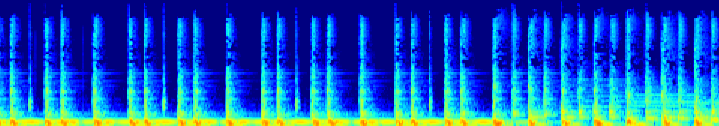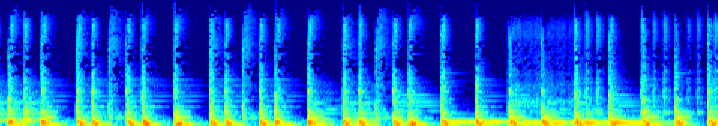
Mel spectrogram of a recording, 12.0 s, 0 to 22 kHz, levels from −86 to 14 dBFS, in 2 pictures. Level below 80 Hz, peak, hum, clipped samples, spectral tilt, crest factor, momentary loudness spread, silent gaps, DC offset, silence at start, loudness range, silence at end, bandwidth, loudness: -24 dBFS; -4 dBFS; none; under 0.1%; -7 dB/octave; 16 dB; 3 LU; none; under 0.1%; 0 s; 1 LU; 0 s; 14.5 kHz; -23 LUFS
